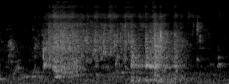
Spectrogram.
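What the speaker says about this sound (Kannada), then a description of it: "ನೋಡಿ ತಾಮ್ರದ ಬಿಂದಿಗೆಯಲ್ಲಿ ನೀರನ್ನು ಸೇರ್ತಾ ಇದ್ದಾರೆ ಪುರೋಹಿತರು" Water pouring into a copper pot at a well inside a temple courtyard, a steady splashing gush that swells and fades over a couple of seconds, close by.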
